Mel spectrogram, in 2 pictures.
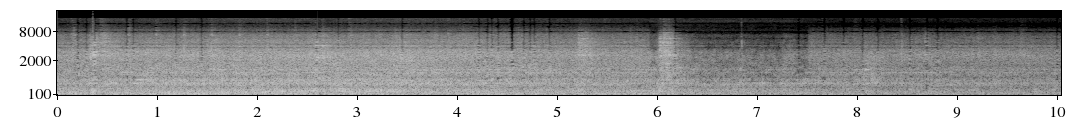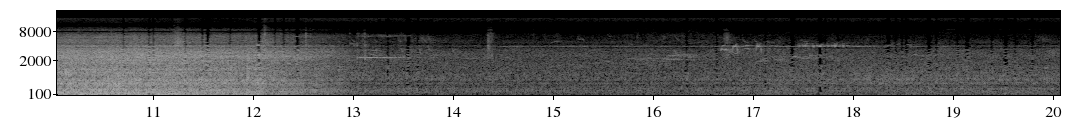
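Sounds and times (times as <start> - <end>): train coaches rumbling past: 0.0 - 20.0
faint bird chirps: 13.0 - 19.1.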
